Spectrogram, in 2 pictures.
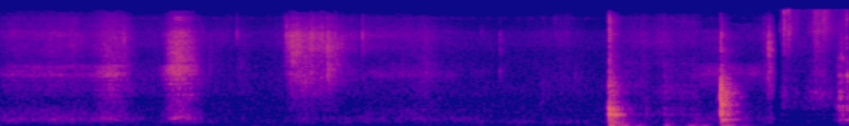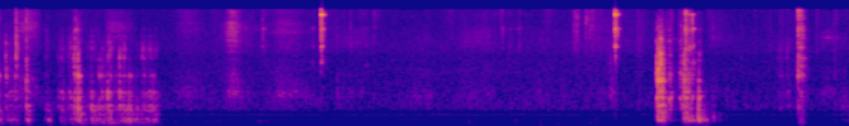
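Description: Metal hand tools handled at a workbench: soft rustling and light clinks, then a few sharp knocks about four seconds in as water-pump pliers are put down on the wooden bench, a short rattling scrape, and a cluster of metallic clanks near the end as a wrench is laid on the bench.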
